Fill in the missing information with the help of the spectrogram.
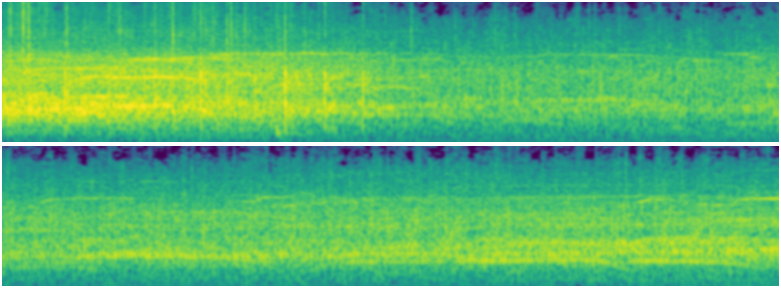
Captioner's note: cheers and applause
